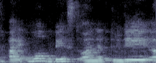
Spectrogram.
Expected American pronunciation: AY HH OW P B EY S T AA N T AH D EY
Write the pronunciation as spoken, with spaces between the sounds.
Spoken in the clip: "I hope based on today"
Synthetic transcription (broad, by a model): AY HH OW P B EY S T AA N T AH D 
